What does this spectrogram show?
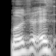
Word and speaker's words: Modulo: Mojo. It's just the katakana way of saying modulo. Mojurro. Mo say mo. They're saying modulo but with like the Japanese pronunciation.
